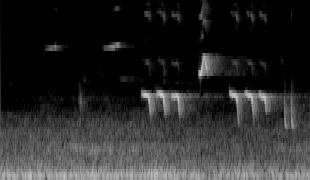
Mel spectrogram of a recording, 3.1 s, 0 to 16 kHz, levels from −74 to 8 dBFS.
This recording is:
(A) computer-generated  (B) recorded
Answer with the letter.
B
